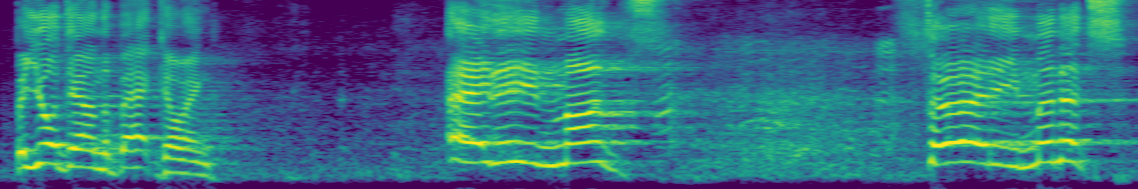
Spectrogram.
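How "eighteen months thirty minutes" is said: sarcastic complaint. Retold or imitated. Grumbling back-row believer.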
